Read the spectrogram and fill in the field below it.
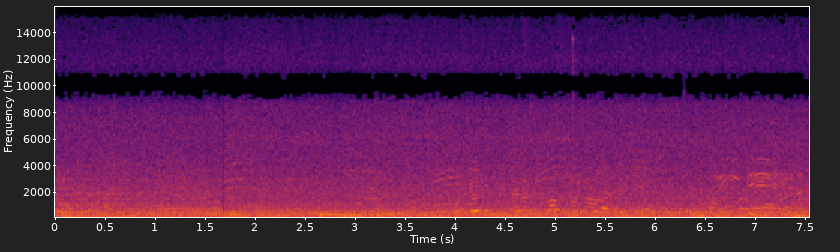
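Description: A crowd murmurs and chatters nearby outdoors.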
